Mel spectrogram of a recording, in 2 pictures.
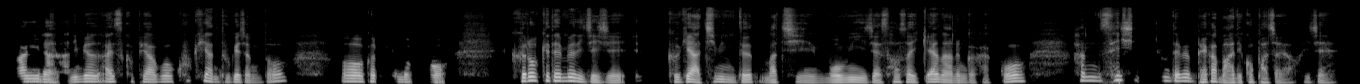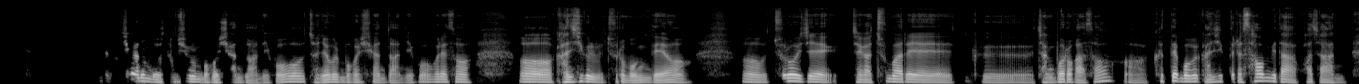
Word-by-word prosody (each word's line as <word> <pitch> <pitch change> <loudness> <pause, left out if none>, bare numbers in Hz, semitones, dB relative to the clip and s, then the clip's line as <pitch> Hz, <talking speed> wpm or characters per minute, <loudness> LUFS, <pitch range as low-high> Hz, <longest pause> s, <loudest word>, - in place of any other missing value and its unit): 빵이나 130 -4 +2
아니면 130 +6 +1
아이스 130 - 0
커피하고 125 +2 -1
쿠키 170 0 -6
한 135 -6 0
2 105 - -10
개 115 - +3
정도? 100 - -4 0.5
어 140 -1 +4
그렇게 390 - -2
먹고. - - -3 0.6
그렇게 180 +4 +3
되면 170 -2 +4
이제 105 -5 -1
이제 95 0 -2 0.4
그게 115 +3 +2
아침인 115 +1 +1
듯 110 +1 +1
마치 100 -1 -3
몸이 105 +3 +1
이제 95 0 0
서서히 115 +1 -2
깨어나는 100 -3 +1
것 90 -2 -7
같고 135 - 0 0.5
한 180 -1 -2
3:00 200 +3 -1 0.2
쯤 170 -1 -6
되면 155 -2 +1
배가 115 +5 +2
많이 90 -2 -2
고파져요 90 -4 -6
이제. 90 -2 -8 1.2
근데 - - -21
그 - - -40
시간은 150 -1 +3
뭐 120 -4 +2
점심을 125 +3 -1
먹을 105 -3 +1
시간도 90 -2 -6
아니고 110 +11 +1
저녁을 115 +1 +1
먹을 100 -1 -3
시간도 95 -2 -3
아니고 95 +7 -4
그래서 120 -1 +1 0.5
어 120 -3 +6
간식을 115 0 +2
주로 110 - -2
먹는데요. 95 0 +1 0.5
어 115 -3 +1
주로 150 +1 +6
이제 125 -4 +3 0.2
제가 110 -2 +1
주말에 115 -6 +2 0.2
그 95 -1 -6 0.2
장 100 0 -3
보러 120 +2 +5
가서 125 - -1
어 90 0 -8
그때 165 - +2
먹을 140 -1 +4
간식들을 115 +1 -2
사 160 - +3
옵니다. 140 -9 +2
과자 105 -1 -3
한 95 -2 -5
110 Hz, 320 characters per minute, -24 LUFS, 100-130 Hz, 1.2 s, 어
